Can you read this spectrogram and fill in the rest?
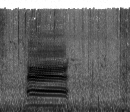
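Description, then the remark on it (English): A single sheep bleats once in a fenced meadow on Vancouver Island, where sheep graze on shrubs and non-native grasses. The call is loud, steady and nasal, lasting under a second, against faint outdoor background noise, with no talking. “Sheep are munching on shrubs and non-native grasses.”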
